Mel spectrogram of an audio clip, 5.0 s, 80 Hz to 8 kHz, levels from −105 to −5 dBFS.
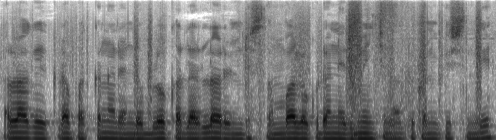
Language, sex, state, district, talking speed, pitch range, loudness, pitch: Telugu, male, Andhra Pradesh, Sri Satya Sai, 135 wpm, 110-120 Hz, -18 LUFS, 115 Hz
